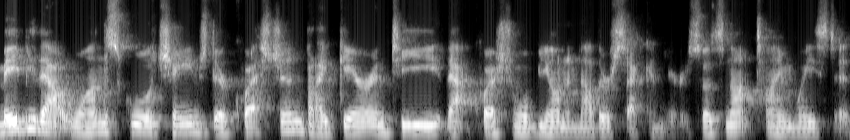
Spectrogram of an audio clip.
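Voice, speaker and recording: The man's voice sits at a medium pitch. He barely pauses at all. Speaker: medical school admissions advisor. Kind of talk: webinar presentation. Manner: fast; animated.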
